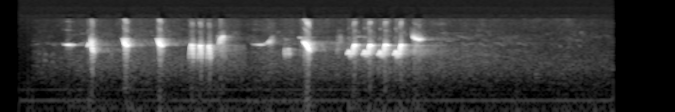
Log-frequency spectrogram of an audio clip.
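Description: A bird chirping: a string of short, sharp chirps over about four seconds, including quick runs of several notes in a row, then it stops.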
